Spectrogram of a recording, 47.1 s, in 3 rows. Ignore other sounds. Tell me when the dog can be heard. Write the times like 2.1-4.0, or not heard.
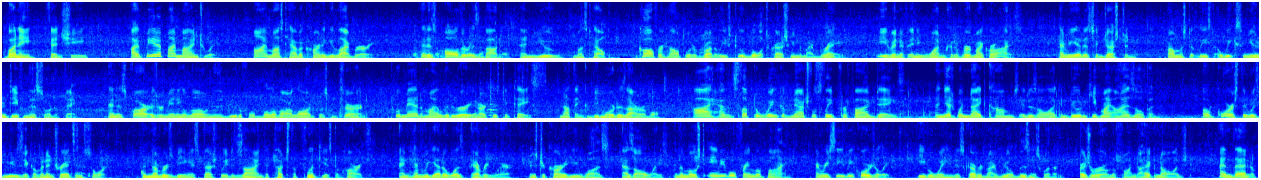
not heard.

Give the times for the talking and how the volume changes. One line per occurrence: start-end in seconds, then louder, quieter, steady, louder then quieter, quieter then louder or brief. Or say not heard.
0.0-47.0 steady.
